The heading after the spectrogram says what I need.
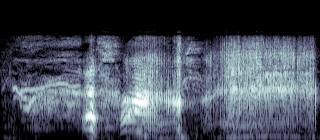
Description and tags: I happened to record a bad cough when I had covid.
--For quick accreditation, copy-paste the following into your works cited--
